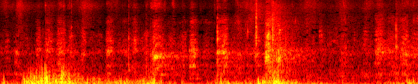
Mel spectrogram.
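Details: German Shepherd dog playing indoors at home, panting loudly and steadily in fast breathy huffs with low rumbling thumps underneath, several strong bursts across the few seconds.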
